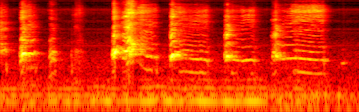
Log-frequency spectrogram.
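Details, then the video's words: French Bulldog throwing a tantrum in his cage, with a rapid run of sharp yelping barks and harmonic whines, about six bursts in five seconds, ending in a longer wavering whine; low hum beneath. "FRENCH BULLDOG THROWS TANTRUM IN HIS CAGE!!"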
